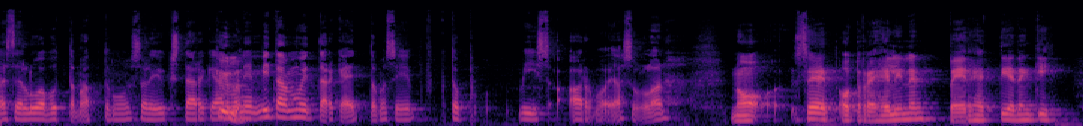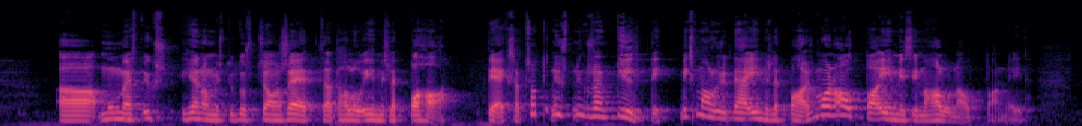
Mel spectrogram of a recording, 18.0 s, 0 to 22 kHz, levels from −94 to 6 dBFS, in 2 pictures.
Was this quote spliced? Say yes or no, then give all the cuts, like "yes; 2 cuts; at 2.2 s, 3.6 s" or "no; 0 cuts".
no; 0 cuts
